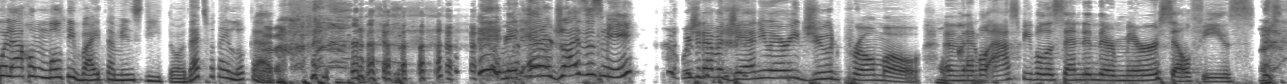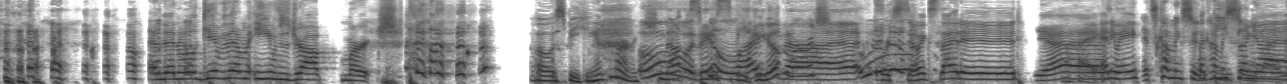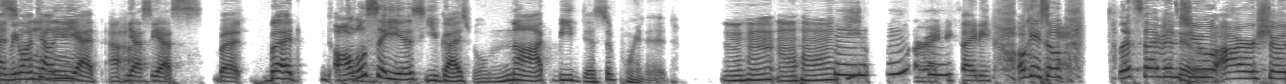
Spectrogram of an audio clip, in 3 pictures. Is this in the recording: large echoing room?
no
